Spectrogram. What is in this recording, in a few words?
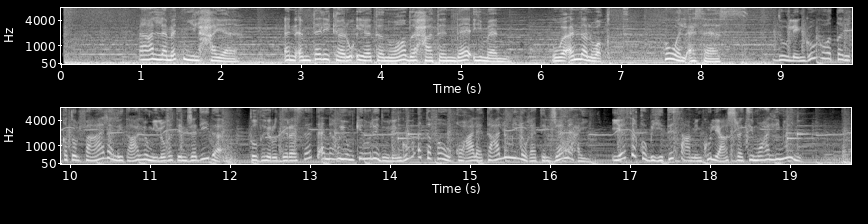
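Modern Standard Arabic Commercial; MSA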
